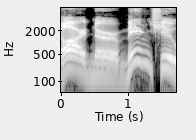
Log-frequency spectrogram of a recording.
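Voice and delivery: slow, drawn-out wrestling ring announcer voice.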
